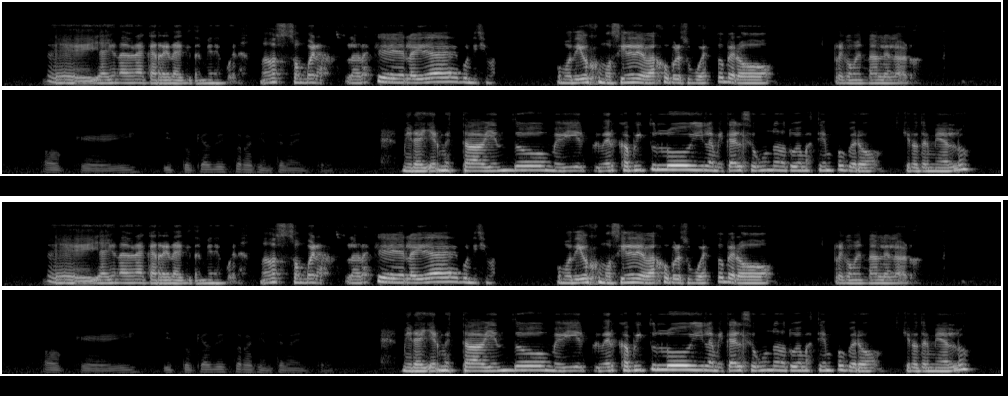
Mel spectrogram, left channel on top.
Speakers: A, on the left (about 25°); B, on the right (about 40°).
A: Ujú.
B: Eh, y hay una de una carrera que también es buena. No, son buenas. La verdad es que la idea es buenísima. Como te digo, es como cine de bajo presupuesto, pero recomendable, la verdad.
A: Ok, ¿y tú qué has visto recientemente?
B: Mira, ayer me estaba viendo, me vi el primer capítulo y la mitad del segundo, no tuve más tiempo, pero quiero terminarlo.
